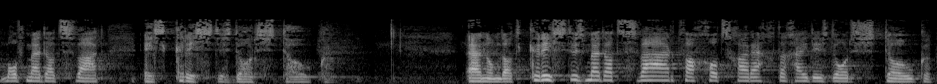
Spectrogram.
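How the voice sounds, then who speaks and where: A man preaching a fervent sermon in old-fashioned biblical language to his congregation in a church. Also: fairly high pitch. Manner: slow, fervent old-style preaching with archaic scripture. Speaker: pastor. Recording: long church reverb.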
